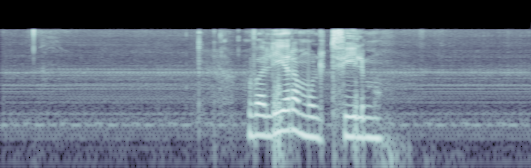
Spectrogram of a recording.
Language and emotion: Russian, neutral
